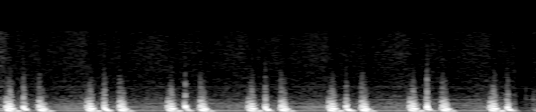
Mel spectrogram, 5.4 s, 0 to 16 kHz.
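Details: Systolic click: regular heartbeat at about 74 a minute, an extra sharp sound between S1 and S2 each beat; a brief tone ends it.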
